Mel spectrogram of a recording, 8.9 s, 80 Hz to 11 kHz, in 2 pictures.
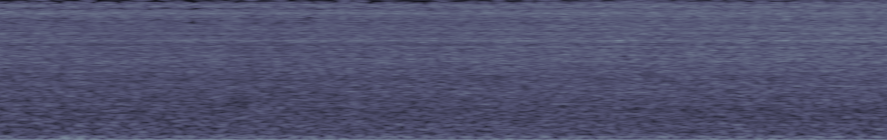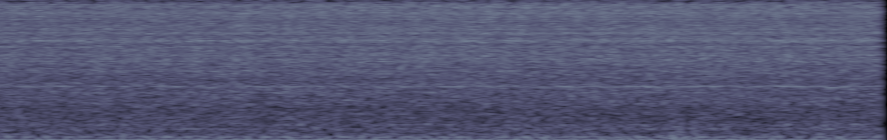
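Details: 1998 Jeep Cherokee XJ, AMC 4.0, after radiator replacement and coolant fill: deep steady rumble at settled idle while warming up, even pulses, no misses or knocks; running smoothly.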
